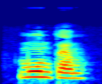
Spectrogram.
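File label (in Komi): "мунтӧм", Komi, female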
